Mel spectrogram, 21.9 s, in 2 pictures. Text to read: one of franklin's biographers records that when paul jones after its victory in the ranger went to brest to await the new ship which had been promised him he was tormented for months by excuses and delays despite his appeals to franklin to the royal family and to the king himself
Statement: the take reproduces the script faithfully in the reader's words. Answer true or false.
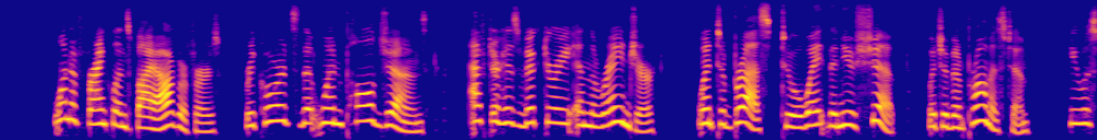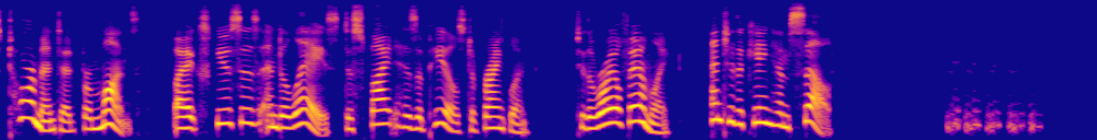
false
